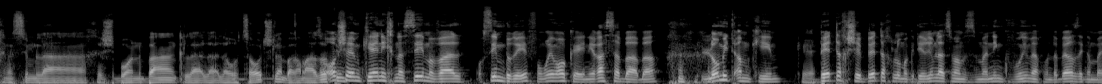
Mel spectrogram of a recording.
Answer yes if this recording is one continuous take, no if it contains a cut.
no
